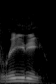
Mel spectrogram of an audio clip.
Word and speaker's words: Reddy: And remember, my last name is spelled Reddy, but pronounced Reedy. It's Reedy.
